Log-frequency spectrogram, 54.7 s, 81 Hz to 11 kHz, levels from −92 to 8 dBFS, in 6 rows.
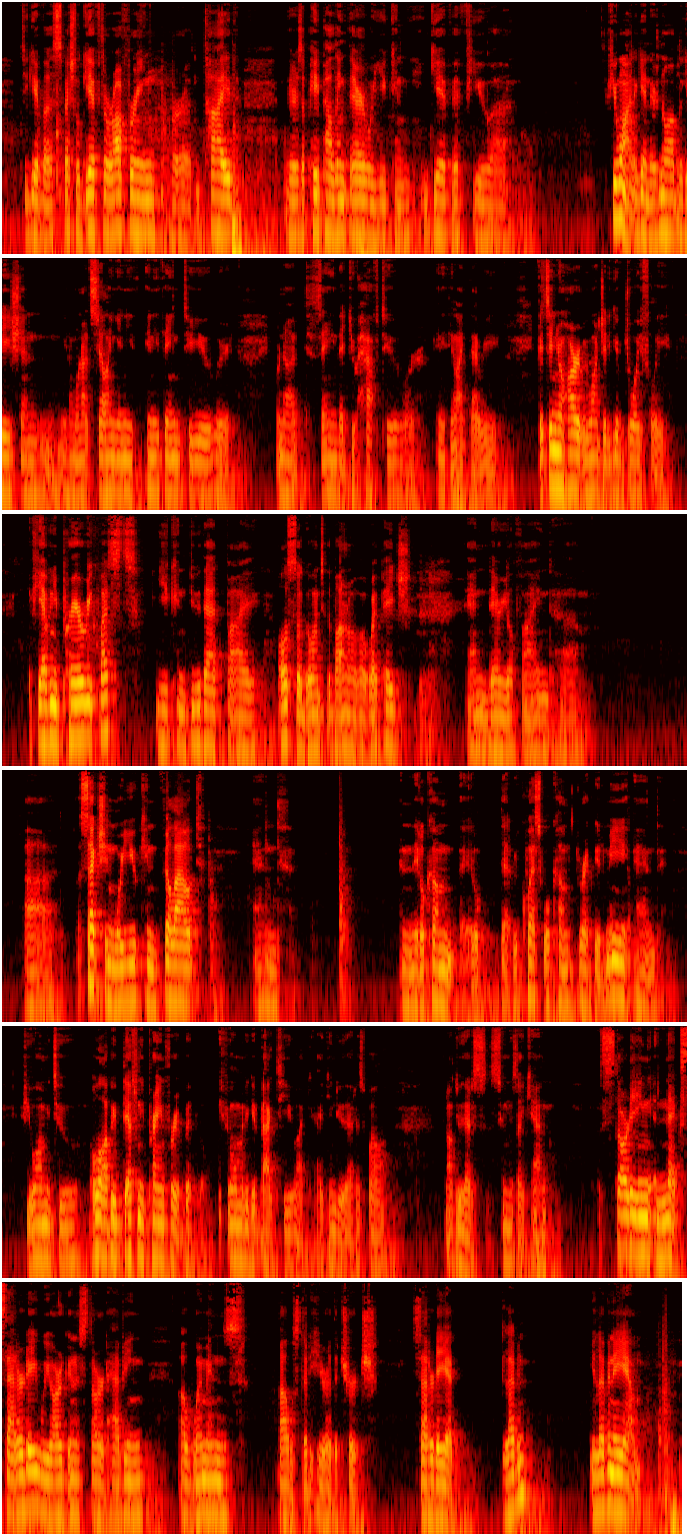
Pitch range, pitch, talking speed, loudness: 105-120 Hz, 110 Hz, 185 wpm, -33 LUFS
